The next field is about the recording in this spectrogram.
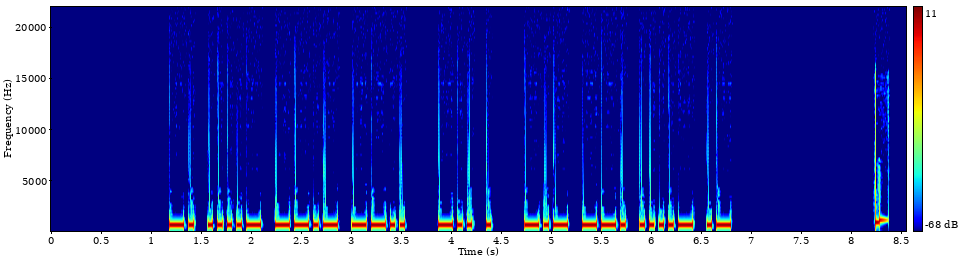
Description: Morse code, heard as a keyed tone, about 25 wpm, 700 Hz. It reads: N4QZ DE KG4A
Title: USA Callsign DE Callsign - 4 Characters - 25wpm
